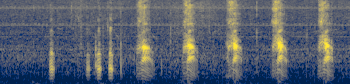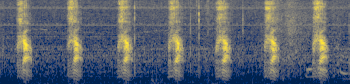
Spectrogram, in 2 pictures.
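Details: Red grouse near a nest in the Cheviots, reacting to people close by: a run of harsh, throaty notes repeated about twice a second, first quick and uneven, then steady and evenly spaced, with little background sound.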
